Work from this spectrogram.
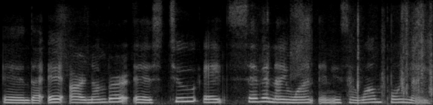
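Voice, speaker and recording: A woman's voice: a little high, slow pace, dark tone, slight background noise. A woman hosting a children's read-aloud, narrating expressively and speaking to young listeners. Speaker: storybook reader, video host.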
